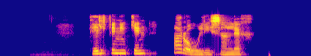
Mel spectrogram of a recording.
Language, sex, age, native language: Icelandic, female, 60-69, Icelandic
